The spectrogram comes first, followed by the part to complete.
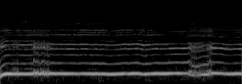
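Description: A voice holding one shrill, piercing "eeee" at a steady high pitch for about two seconds, with a brief break near the end. It is a comic imitation of a grating voice, heard as a ringing in the ears.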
